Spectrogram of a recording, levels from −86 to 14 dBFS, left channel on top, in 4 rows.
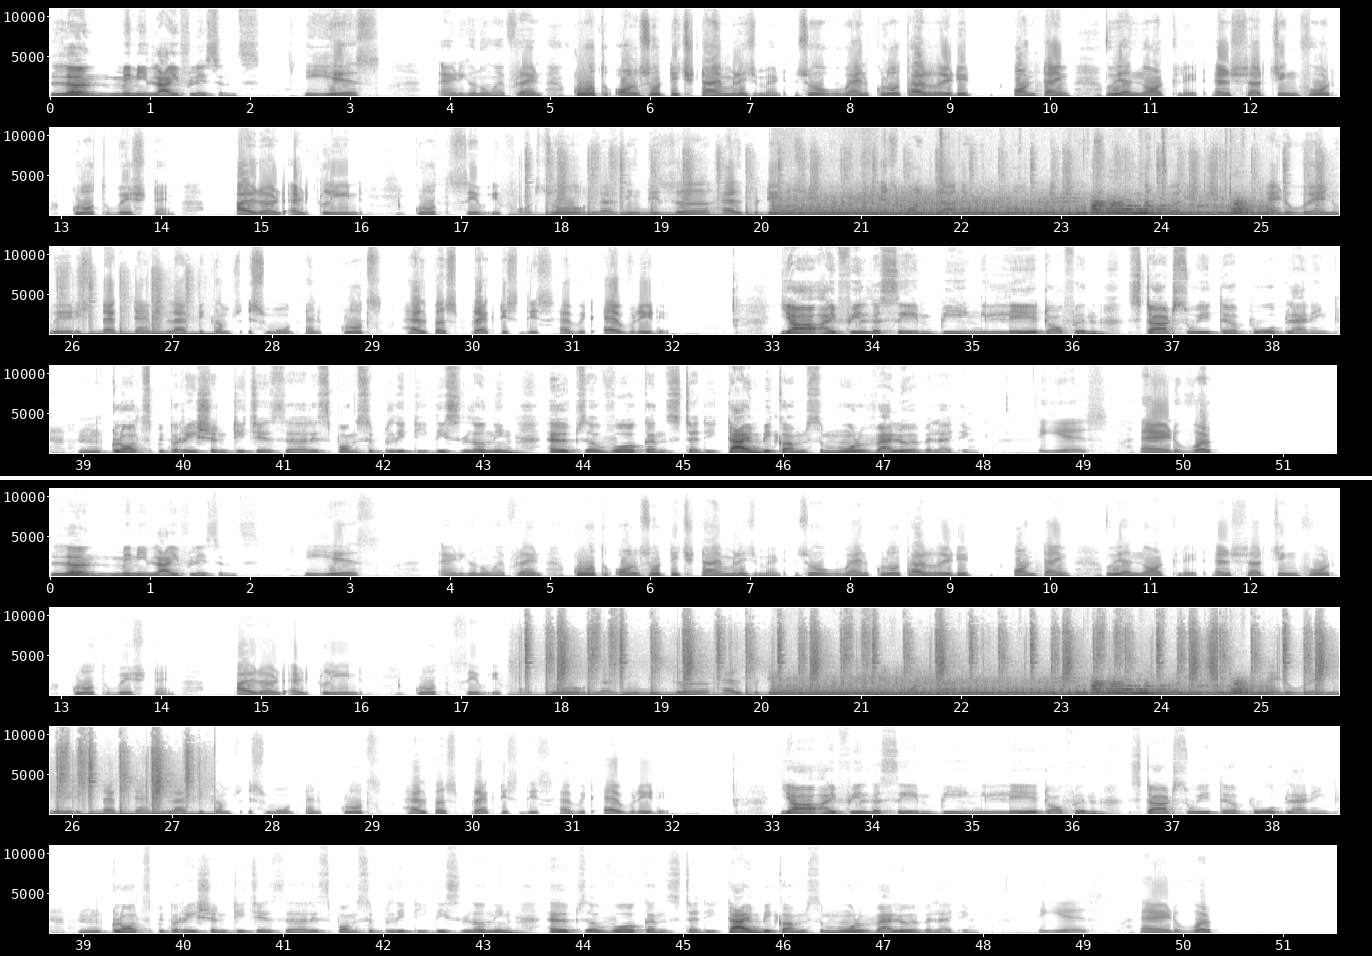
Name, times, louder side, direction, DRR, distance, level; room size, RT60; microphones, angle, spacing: voice 1, 0.0-1.9 33.1-38.6 39.0-47.9, left 1 dB, 65° left, 2.5 m, -31 dB
voice 2, 2.5-3.3 3.9-9.2 9.6-12.8 13.1-14.1 14.8-16.0 16.6-20.8 21.2-24.6 25.0-29.1 29.3-32.0 48.6-49.0 49.6-50.4, left 2 dB, 90° left, 2.6 m, -36 dB
sound 1, 17.5-27.4, right 2 dB, 70° right, 1.1 m, -31 dB
sound 2, 20.1-25.2, left 1 dB, 15° left, 2.9 m, -28 dB
head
